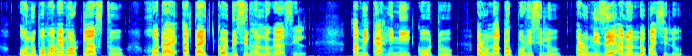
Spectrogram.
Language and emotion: Assamese, happy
